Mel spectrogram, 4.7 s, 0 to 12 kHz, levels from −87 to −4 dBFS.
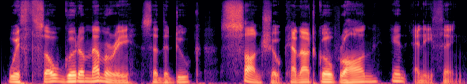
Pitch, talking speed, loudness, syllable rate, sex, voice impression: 100 Hz, 180 wpm, -18 LUFS, 4.8 syllables/s, male, very masculine, very middle-aged, very thick, tensed, very powerful, bright, soft, muffled, fluent, very cool, very intellectual, very sincere, very calm, very mature, friendly, reassuring, very unique, slightly elegant, wild, sweet, very lively, very kind, slightly modest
